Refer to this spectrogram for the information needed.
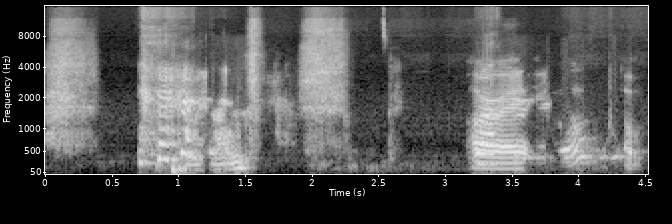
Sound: laughing

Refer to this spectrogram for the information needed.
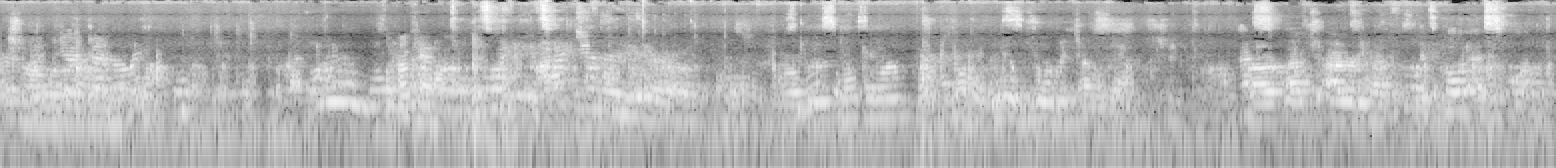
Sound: students talking

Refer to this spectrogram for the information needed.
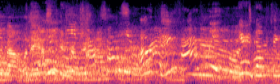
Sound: kids talking

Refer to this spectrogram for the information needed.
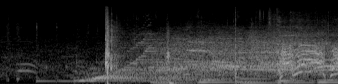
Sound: cheers and applause

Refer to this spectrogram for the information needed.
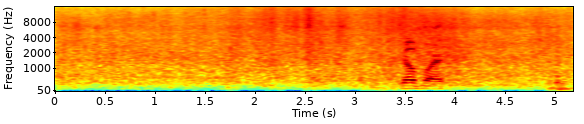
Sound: waves lapping

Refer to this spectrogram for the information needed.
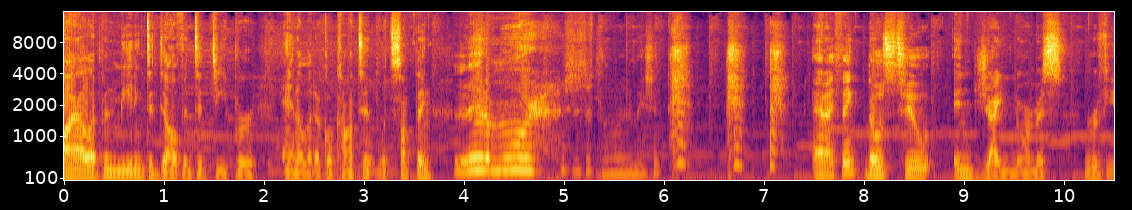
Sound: cough, animation

